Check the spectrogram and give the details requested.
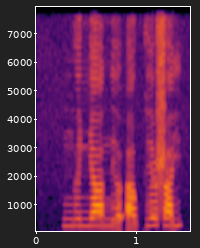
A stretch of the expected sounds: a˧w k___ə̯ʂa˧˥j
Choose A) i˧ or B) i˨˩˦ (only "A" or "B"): A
